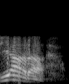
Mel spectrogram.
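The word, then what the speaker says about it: yadah: I believe it's pronounced yada.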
